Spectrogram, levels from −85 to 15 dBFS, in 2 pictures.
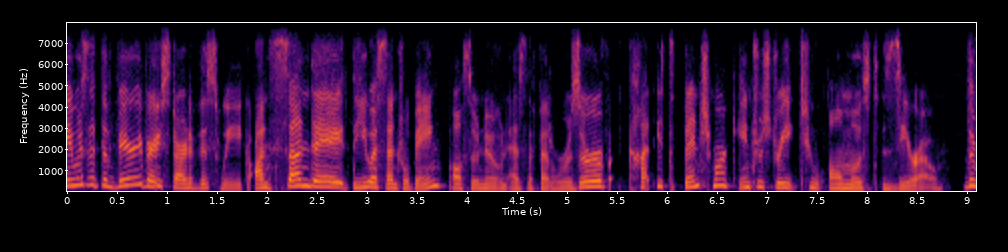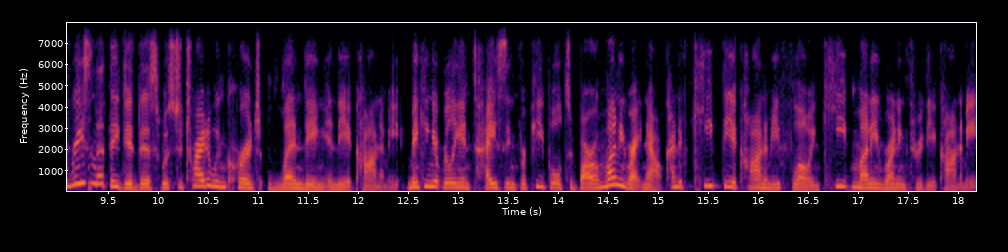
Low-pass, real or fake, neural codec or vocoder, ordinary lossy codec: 7.2 kHz; fake; vocoder, 22.05 kHz, 80 mel bands, HiFi-GAN; Opus, 32 kbps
